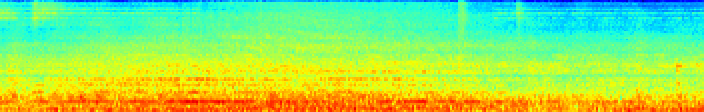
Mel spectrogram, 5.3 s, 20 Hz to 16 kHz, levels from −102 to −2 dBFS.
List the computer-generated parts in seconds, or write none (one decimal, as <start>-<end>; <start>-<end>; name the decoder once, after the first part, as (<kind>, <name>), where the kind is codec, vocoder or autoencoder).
0.0-1.5 (codec, DAC); 3.7-5.3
